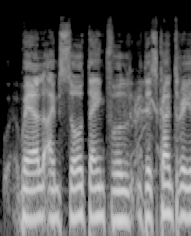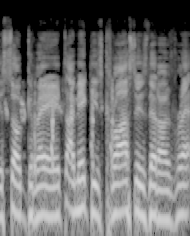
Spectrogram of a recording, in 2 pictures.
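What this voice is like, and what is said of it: Imitates another person's voice. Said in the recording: “your Albert the Jeweler / Arnold Schwarzenegger impersonation”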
